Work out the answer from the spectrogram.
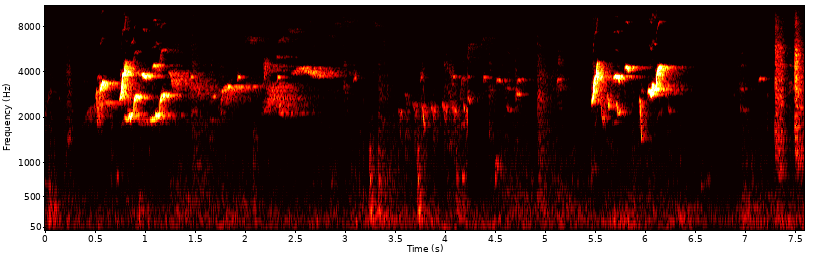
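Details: Ruby-throated bulbul inside a private aviary producing lively, tumbling warbled phrases, a pause with faint rustling, then two sharp bright bursts of notes near the end.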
